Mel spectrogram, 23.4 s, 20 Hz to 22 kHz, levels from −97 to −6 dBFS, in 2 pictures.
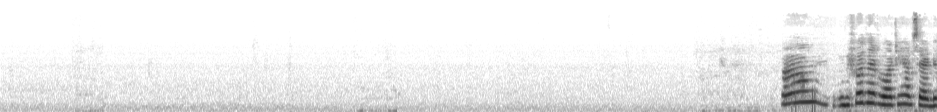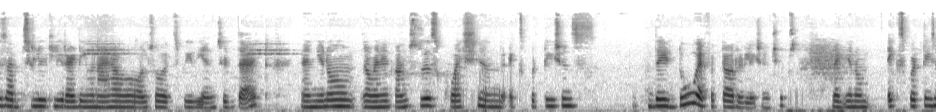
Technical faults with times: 0.00-23.42 MP2 compression
2.99-3.66 DAB burbling
6.78 DAB burbling
9.88-10.18 DAB burbling
12.91-13.40 DAB burbling
17.39-18.28 DAB burbling
21.40-21.74 DAB burbling

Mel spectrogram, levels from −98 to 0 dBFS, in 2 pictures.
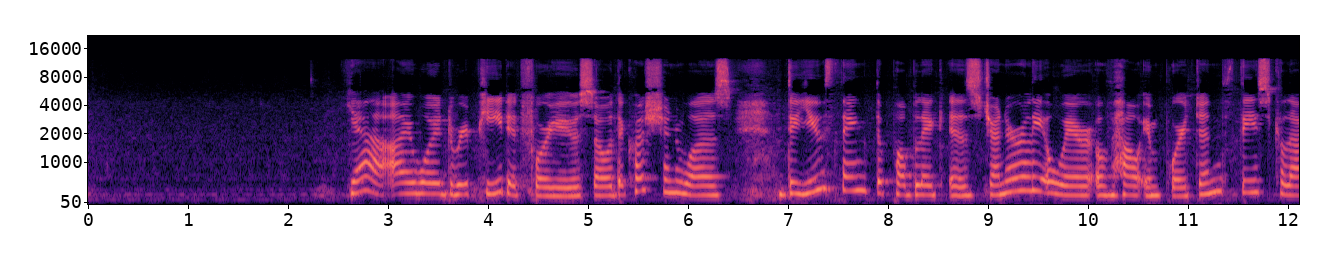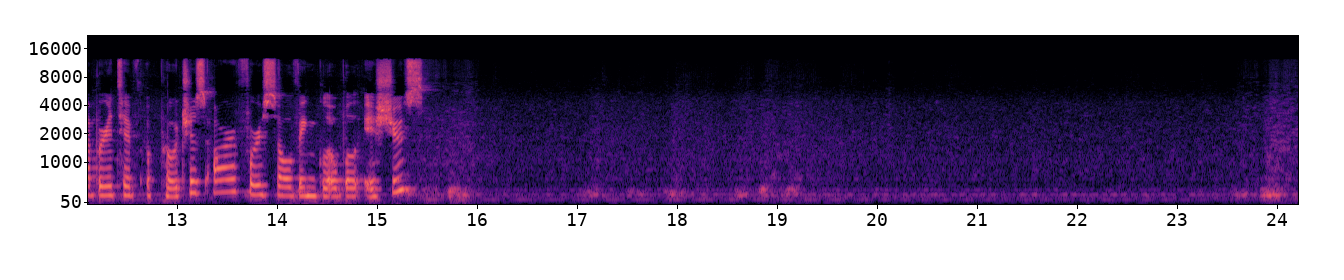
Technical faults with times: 12.91 block of digital silence

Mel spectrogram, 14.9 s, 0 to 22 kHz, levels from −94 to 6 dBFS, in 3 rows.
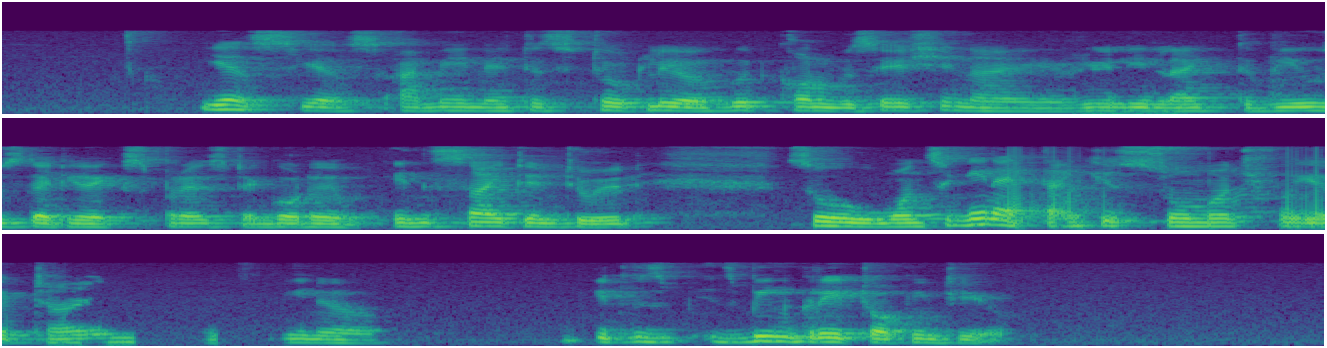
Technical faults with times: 4.11-4.16 speech suppressed in double talk
4.16-4.31 other side's voice leaking through
10.19-11.03 speech suppressed in double talk

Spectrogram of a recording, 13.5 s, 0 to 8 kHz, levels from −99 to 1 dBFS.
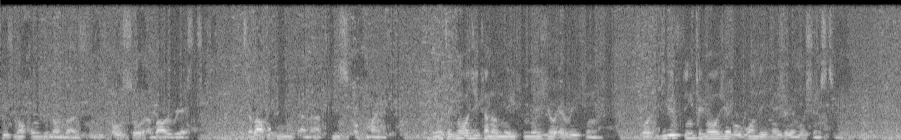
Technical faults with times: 0.00-0.76 speech suppressed in double talk
1.21-3.00 speech suppressed in double talk
3.94-5.37 speech suppressed in double talk
4.00-4.14 echo leak
5.71-6.04 speech suppressed in double talk
6.67-9.29 speech suppressed in double talk
9.86-12.59 speech suppressed in double talk

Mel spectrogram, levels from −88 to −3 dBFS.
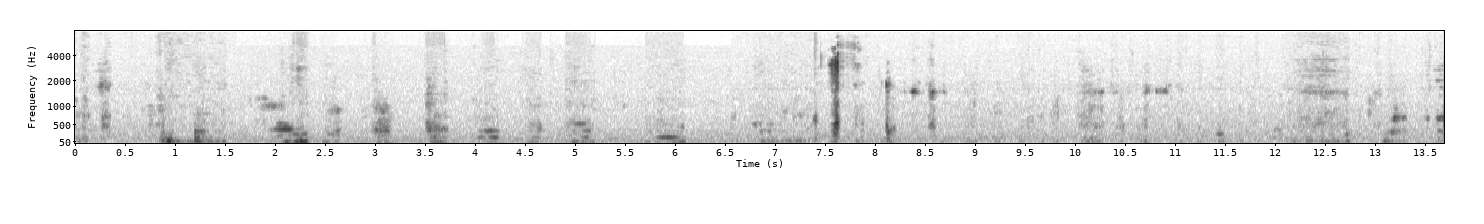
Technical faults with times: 1.62-6.57 wrong sample rate

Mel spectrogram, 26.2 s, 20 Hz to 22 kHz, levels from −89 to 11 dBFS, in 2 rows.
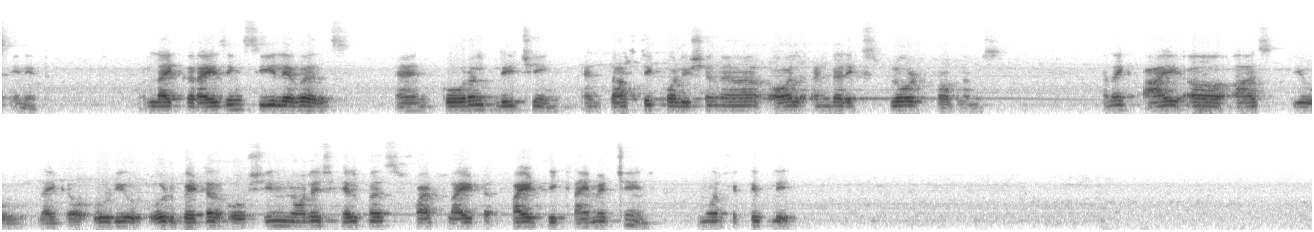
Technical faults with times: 3.05-3.07 lost packet rebuilt from error correction
5.09-5.19 lost packet rebuilt from error correction
8.15-8.41 lost packet rebuilt from error correction
9.15-9.21 lost packet rebuilt from error correction
11.91 lost packet rebuilt from error correction
13.85-14.19 lost packet rebuilt from error correction
14.89-14.99 lost packet rebuilt from error correction

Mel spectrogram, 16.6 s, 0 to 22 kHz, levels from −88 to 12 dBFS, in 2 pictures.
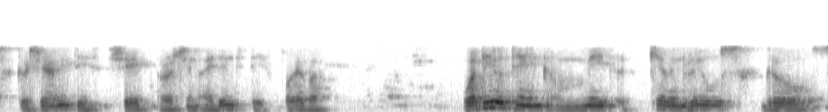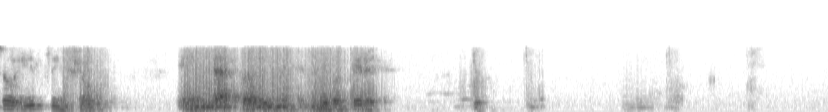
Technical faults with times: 8.91-16.56 buffer tearing

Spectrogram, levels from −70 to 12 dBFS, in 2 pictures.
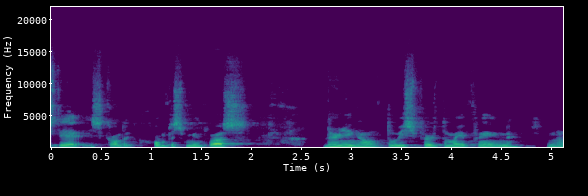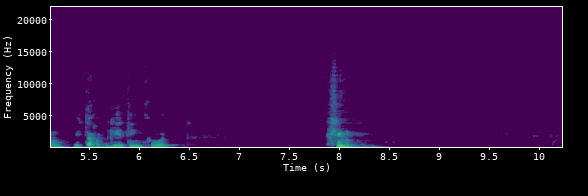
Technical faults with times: none

